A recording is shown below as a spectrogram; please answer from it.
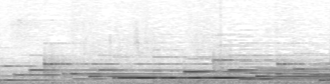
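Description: Grand piano played in its upper register: a new attack at the start, then bright notes struck one after another, each left ringing under the next.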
